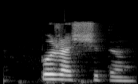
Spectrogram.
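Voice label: "пӧжассьытӧм", Komi, female; kpv audio dict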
